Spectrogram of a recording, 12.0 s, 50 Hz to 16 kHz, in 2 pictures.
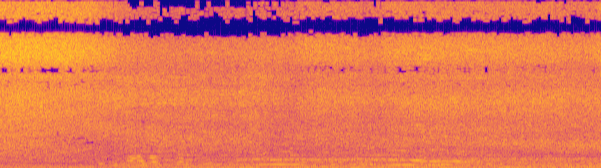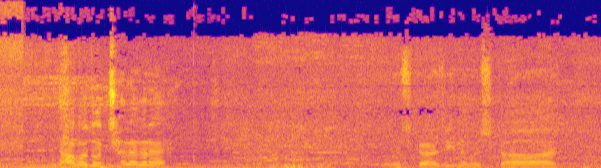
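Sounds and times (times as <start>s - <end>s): outdoor background noise: 0.0s - 12.0s
faint music: 0.9s - 12.0s.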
